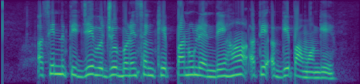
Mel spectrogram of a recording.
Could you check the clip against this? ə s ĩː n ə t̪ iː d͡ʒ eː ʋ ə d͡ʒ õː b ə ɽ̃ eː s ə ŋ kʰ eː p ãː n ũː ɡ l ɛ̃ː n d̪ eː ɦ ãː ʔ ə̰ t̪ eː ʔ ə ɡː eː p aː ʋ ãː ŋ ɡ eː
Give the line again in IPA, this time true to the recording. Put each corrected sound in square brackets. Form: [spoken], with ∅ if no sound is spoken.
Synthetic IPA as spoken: ə s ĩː n ə t̪ iː d͡ʒ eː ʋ ə d͡ʒ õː b ə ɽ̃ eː s ə ŋ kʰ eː p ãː n ũː [∅] l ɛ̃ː n d̪ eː ɦ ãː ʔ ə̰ t̪ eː ʔ ə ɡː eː p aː ʋ ãː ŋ ɡ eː

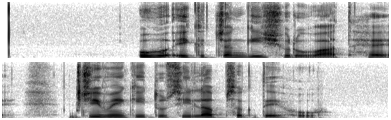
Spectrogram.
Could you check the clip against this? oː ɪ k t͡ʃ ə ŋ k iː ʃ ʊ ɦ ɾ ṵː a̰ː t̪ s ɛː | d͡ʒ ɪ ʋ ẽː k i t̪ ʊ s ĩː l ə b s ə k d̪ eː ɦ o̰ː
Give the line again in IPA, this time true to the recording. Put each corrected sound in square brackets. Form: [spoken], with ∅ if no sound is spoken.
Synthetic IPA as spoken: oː ɪ k t͡ʃ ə ŋ [ɡ] iː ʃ ʊ [∅] ɾ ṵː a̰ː t̪ [h] ɛː | d͡ʒ ɪ ʋ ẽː k i t̪ ʊ s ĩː l ə b s ə k d̪ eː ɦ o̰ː

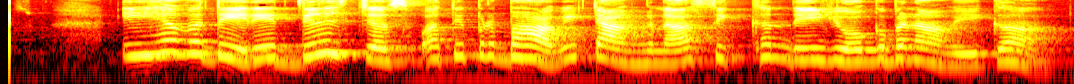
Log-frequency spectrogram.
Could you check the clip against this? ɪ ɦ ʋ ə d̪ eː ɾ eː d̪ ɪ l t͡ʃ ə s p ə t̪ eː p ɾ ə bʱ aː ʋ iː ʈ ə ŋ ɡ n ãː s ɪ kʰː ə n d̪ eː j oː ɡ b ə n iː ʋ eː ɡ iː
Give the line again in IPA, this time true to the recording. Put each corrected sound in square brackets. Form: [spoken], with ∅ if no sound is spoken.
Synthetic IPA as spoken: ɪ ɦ ʋ ə d̪ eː ɾ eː d̪ ɪ l t͡ʃ ə s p ə t̪ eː p ɾ ə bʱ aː ʋ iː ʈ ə ŋ ɡ n [aː] s ɪ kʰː ə n d̪ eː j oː ɡ b ə n [aː] ʋ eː ɡ [aː]

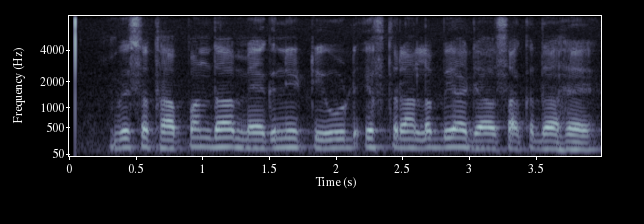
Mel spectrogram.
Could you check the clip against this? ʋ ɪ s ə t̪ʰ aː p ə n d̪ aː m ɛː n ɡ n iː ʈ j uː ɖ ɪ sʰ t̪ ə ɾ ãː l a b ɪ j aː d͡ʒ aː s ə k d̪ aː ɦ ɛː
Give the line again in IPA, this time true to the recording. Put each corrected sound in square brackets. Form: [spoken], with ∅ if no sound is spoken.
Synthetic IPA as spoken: ʋ ɪ s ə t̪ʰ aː p ə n d̪ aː m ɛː [∅] ɡ n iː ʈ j uː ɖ ɪ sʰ t̪ ə ɾ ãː l [ə] b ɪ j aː d͡ʒ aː s ə k d̪ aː ɦ ɛː

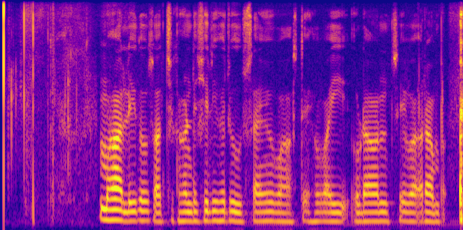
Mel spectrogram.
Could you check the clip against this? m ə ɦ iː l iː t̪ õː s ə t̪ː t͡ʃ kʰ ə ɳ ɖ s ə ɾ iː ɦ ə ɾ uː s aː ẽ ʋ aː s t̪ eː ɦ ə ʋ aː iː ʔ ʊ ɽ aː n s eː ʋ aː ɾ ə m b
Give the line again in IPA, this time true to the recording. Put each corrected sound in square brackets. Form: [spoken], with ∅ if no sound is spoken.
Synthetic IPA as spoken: m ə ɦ [aː] l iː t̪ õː s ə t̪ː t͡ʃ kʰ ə ɳ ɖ [ʃ] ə ɾ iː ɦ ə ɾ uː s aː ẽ ʋ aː s t̪ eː ɦ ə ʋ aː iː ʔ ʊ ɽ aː n s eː ʋ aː ɾ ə m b

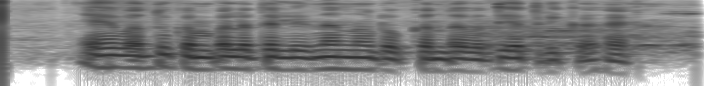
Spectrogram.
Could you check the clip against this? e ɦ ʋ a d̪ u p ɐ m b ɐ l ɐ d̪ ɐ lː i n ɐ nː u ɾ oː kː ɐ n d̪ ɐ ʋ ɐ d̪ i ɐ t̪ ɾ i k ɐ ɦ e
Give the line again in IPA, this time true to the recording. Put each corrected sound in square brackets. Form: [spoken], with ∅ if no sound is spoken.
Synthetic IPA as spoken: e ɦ ʋ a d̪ u [k] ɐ m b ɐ l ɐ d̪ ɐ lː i n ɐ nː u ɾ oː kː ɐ n d̪ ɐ ʋ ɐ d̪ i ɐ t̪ ɾ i k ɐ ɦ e

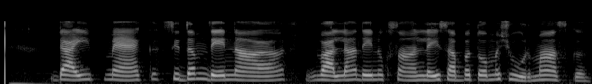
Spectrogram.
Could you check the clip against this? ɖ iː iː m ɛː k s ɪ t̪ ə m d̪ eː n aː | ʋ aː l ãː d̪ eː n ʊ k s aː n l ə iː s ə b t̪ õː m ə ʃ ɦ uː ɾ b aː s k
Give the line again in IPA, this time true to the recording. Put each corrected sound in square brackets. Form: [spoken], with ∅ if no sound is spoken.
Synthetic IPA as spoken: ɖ [aː] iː m ɛː k s ɪ [d̪] ə m d̪ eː n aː | ʋ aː l ãː d̪ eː n ʊ k s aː n l ə iː s ə b t̪ õː m ə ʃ ɦ uː ɾ [m] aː s k

